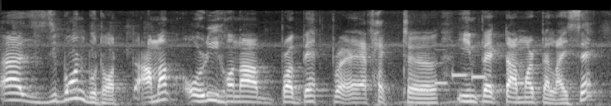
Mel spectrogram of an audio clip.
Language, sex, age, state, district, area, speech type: Assamese, male, 45-60, Assam, Golaghat, urban, spontaneous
